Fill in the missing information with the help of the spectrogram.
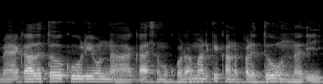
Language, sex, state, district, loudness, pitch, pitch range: Telugu, male, Andhra Pradesh, Anantapur, -19 LUFS, 120 Hz, 105-130 Hz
